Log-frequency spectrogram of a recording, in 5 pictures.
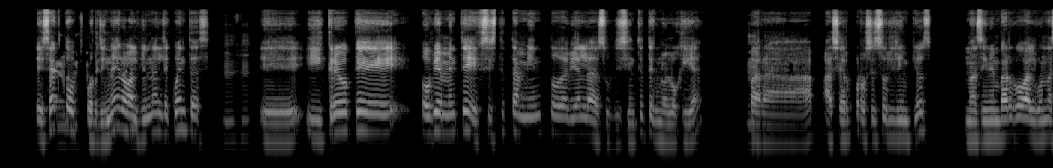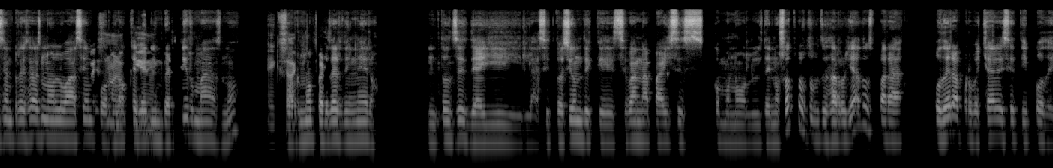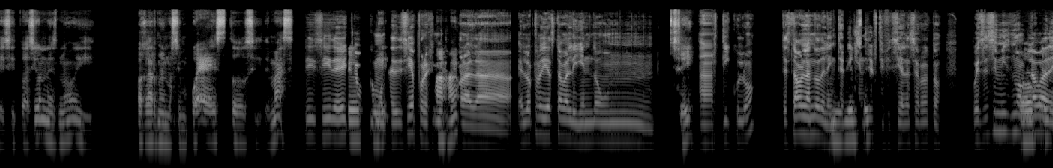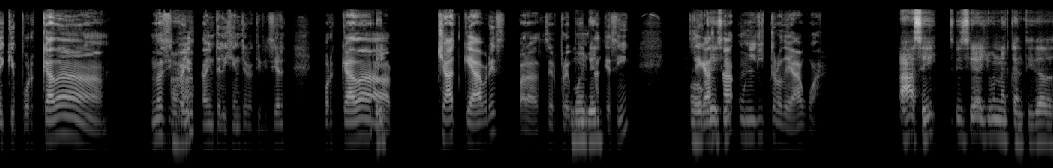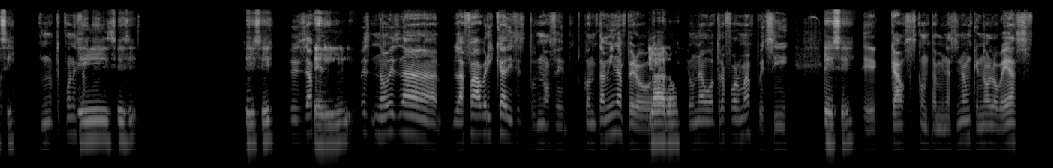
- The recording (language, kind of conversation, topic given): Spanish, unstructured, ¿Cómo crees que la tecnología ha mejorado tu vida diaria?
- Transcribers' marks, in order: other background noise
